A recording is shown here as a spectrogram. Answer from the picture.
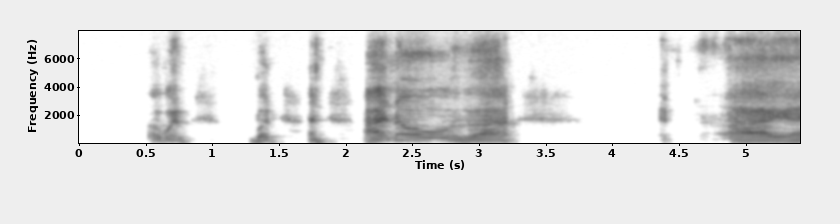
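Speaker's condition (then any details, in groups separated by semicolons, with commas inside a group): Stutter from brain injury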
